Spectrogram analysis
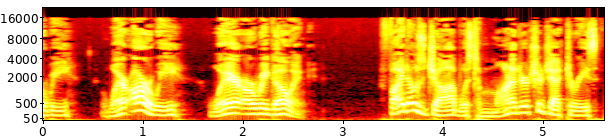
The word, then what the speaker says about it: FDO: Next was FDO, pronounced Fido.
